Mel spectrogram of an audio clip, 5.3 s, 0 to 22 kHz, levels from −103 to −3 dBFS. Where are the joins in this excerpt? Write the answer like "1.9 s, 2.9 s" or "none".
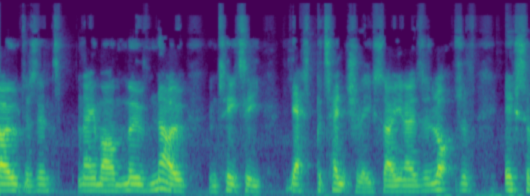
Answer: none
